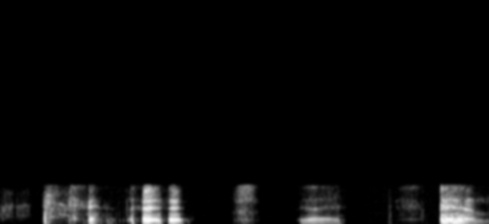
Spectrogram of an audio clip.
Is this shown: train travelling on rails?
no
